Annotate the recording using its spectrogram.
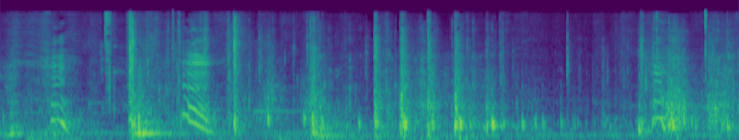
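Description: Hands pat and tap on a wrapped box.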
